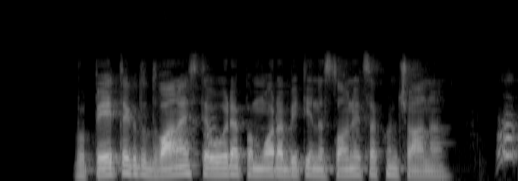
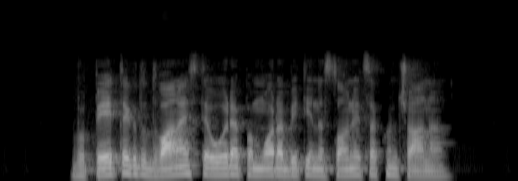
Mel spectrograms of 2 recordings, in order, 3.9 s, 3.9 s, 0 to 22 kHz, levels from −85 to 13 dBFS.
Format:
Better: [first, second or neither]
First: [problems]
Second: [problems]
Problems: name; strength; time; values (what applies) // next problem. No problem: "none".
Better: second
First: noise reduction (neural mask model DeepFilterNet 3)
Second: none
